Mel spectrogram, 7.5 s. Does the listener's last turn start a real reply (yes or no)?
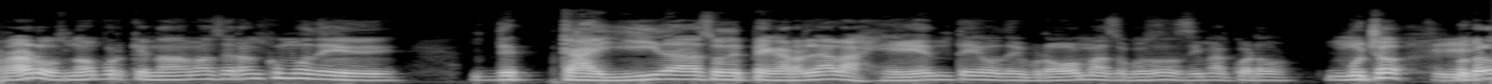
no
